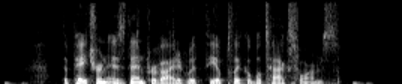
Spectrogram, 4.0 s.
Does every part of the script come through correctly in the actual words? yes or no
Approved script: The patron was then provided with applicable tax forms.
no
